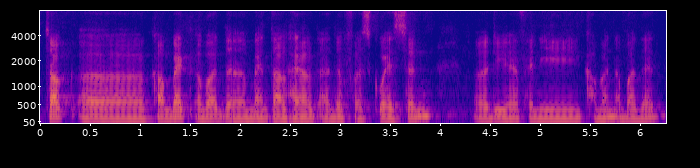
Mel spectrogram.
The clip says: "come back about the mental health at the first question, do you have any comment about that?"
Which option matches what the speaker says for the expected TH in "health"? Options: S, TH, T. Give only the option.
T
